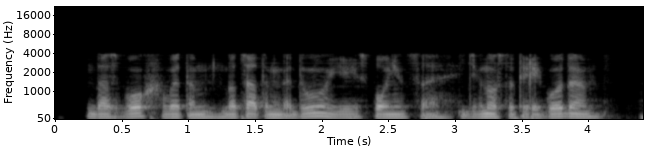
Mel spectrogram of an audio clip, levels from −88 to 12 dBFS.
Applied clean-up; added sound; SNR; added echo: neural mask model DeepFilterNet 3.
